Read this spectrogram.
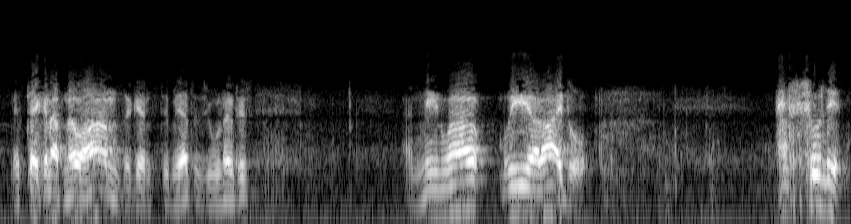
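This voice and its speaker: An actor playing a brooding, irritable naval commander, narrating and speaking in a clipped, cultured manner in an old radio drama. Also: male voice, on the low side, breathy edge. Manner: clipped, impatient, cultured English delivery. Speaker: narrator and lead. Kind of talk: 1940s radio drama acting. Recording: tinny old radio broadcast.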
